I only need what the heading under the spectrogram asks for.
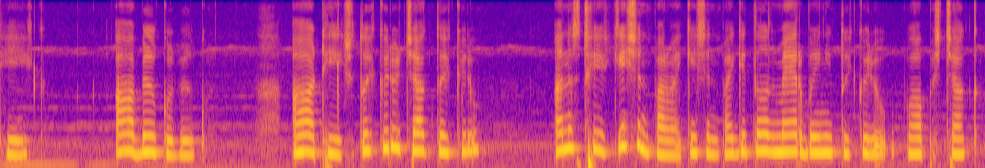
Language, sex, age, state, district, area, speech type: Kashmiri, female, 30-45, Jammu and Kashmir, Bandipora, rural, spontaneous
